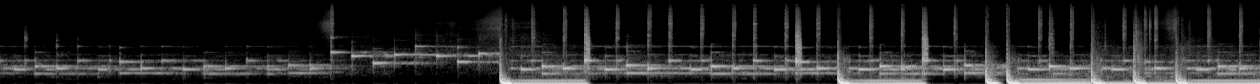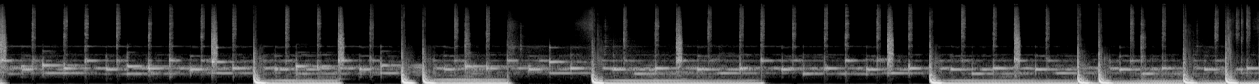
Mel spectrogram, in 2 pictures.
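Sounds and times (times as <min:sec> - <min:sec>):
drill beat: 0:05.0 - 0:06.7, 0:07.8 - 0:09.3, 0:09.9 - 0:13.5, 0:14.2 - 0:17.7, 0:18.6 - 0:20.3, 0:21.4 - 0:25.1.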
